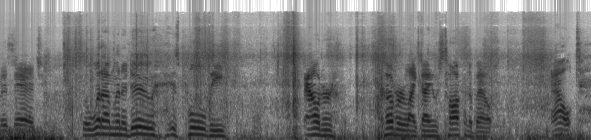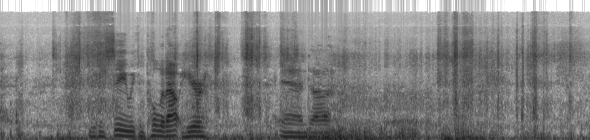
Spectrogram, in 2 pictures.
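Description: Boots crunch through deep snow with each step.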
